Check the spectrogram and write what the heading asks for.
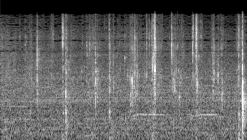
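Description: Raw peeled shrimp being mixed by hand with marinade in a bowl: soft wet handling with scattered light clicks against the bowl, and one sharper knock just before the end.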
